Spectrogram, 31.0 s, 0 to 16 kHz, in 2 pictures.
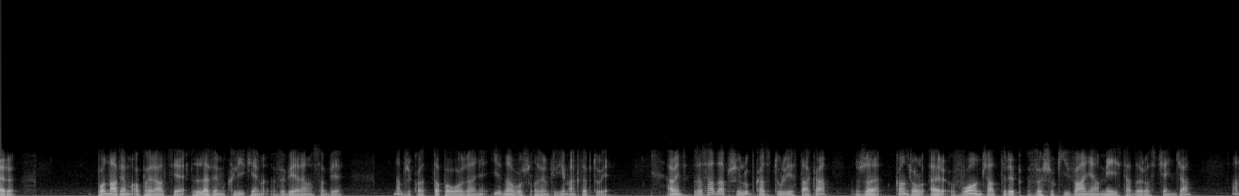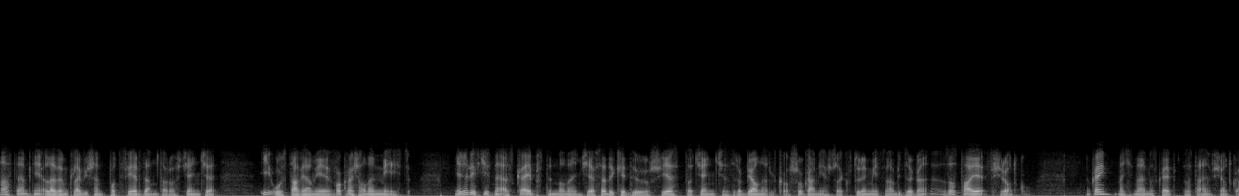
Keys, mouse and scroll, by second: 6.3 ctrl+click, 8.1 middle click, 9.1 KP_1, 12.8 ctrl+r, 30.3 middle click.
